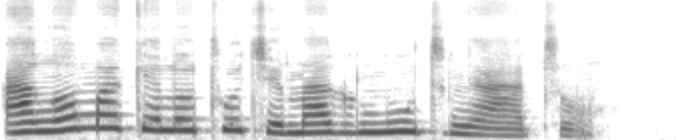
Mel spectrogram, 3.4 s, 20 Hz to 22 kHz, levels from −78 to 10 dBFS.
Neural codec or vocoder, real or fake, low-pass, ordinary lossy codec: codec, 44.1 kHz, 7.8 kbps, Pupu-Codec; fake; none; none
